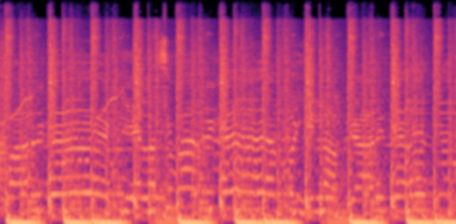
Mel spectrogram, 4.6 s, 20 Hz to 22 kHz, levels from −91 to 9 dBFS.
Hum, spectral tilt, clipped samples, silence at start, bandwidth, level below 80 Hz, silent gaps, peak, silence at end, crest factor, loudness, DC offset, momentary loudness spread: none; -3 dB/octave; 3%; 0 s; over 20 kHz; -10 dBFS; none; 0 dBFS; 0 s; 6 dB; -7 LUFS; under 0.1%; 2 LU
